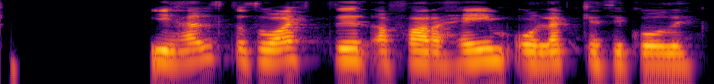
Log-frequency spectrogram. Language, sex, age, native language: Icelandic, female, 50-59, Icelandic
